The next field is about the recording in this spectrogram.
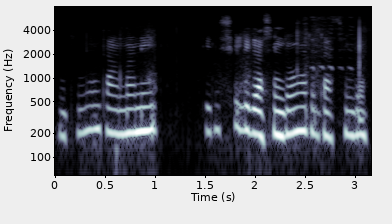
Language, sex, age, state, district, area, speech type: Bodo, female, 45-60, Assam, Baksa, rural, spontaneous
